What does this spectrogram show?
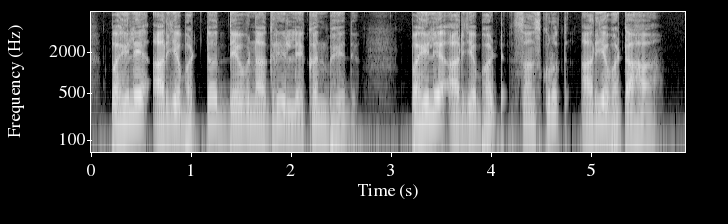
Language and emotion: Marathi, neutral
